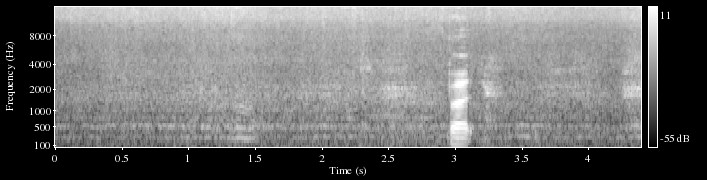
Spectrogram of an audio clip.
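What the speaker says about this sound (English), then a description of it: "Here's the bees still coming out of the trap out." Steady buzzing of many honeybees swarming close by around a trap-out box, with a brief louder sound and a short spoken word partway through.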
